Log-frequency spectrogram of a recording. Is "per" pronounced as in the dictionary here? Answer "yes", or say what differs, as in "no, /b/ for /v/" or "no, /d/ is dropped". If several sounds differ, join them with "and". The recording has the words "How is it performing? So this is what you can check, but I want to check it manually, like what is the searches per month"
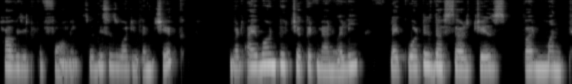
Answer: no, /f/ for /p/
